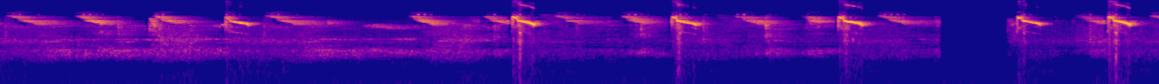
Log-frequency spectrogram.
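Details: A female oriental white-eye gives its mating call to stir males; thin, high, falling whistles follow one another in a quick series, with sharper downslurred notes standing out and a short silent gap near the end.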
